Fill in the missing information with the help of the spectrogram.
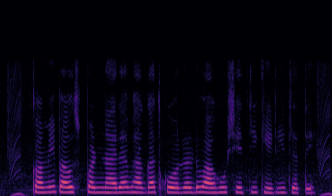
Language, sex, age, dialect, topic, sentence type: Marathi, female, 18-24, Varhadi, agriculture, statement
